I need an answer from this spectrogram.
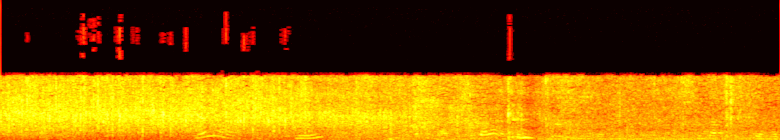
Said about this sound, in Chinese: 接下来请您欣赏相声《批聊斋》，表演者徐德亮、王文林，掌声有请。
